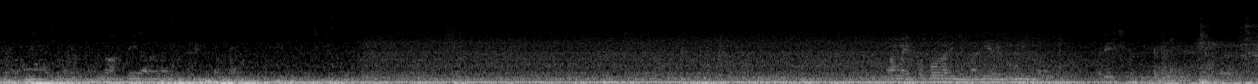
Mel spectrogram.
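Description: Steady low rumble and hum inside a Vande Bharat electric train's chair-car coach, with indistinct voices in the background.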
